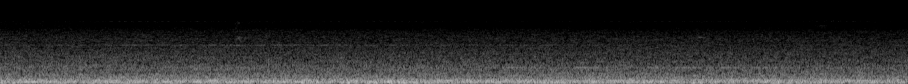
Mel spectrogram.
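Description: Steady low rumble and hum of a train.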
